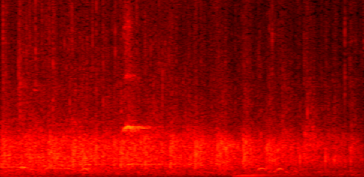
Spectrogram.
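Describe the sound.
Audience applause welcoming a family onto a stage: dense, steady clapping that stays loud throughout and tapers slightly toward the end.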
